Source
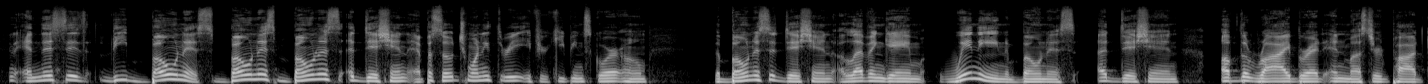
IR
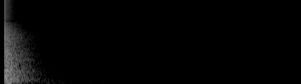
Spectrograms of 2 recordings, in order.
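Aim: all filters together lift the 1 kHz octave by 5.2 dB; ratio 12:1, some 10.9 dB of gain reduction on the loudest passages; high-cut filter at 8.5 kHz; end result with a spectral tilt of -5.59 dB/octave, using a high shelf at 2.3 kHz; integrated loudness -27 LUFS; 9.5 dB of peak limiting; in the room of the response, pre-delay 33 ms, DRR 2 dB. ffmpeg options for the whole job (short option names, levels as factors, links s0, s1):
-filter_complex "[0:a]lowpass=8500,equalizer=f=1000:t=o:g=6,highshelf=f=2300:g=5,acompressor=threshold=0.0891:ratio=12,alimiter=limit=0.133:level=0:latency=1,asplit=2[s0][s1];[1:a]atrim=start_sample=2205,adelay=33[s2];[s1][s2]afir=irnorm=-1:irlink=0,volume=0.112[s3];[s0][s3]amix=inputs=2:normalize=0,volume=0.75"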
